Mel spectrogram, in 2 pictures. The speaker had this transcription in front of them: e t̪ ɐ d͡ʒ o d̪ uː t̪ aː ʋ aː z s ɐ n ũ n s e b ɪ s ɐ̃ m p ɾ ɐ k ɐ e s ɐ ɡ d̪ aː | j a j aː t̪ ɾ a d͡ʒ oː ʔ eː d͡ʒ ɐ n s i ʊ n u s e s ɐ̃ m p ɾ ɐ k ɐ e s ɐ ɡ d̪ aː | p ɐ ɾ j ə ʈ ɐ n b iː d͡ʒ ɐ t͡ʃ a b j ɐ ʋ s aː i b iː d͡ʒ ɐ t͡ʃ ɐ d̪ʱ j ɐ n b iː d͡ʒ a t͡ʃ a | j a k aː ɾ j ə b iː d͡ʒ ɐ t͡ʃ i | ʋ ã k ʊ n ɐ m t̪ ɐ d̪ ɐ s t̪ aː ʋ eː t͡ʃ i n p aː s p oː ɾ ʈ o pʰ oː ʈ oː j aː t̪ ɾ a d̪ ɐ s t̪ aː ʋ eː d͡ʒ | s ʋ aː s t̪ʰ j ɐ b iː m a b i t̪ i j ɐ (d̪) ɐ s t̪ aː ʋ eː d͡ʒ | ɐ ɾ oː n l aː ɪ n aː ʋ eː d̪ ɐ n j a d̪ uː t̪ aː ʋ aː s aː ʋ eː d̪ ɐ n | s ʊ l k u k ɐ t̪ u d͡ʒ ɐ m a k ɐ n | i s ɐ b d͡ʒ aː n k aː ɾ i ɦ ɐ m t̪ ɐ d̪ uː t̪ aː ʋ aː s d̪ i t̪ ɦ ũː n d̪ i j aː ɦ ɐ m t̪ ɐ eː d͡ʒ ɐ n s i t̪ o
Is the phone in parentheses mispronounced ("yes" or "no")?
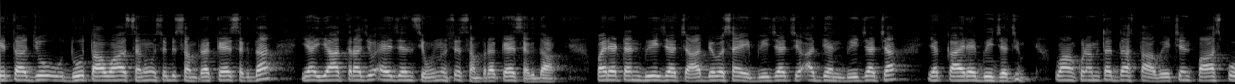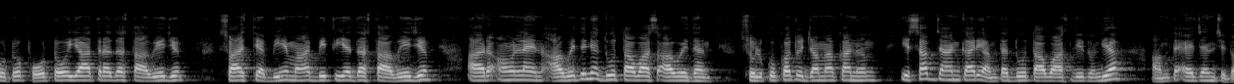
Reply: no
